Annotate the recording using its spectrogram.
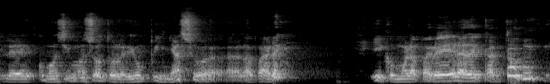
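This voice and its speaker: A man's voice: on the high side, gravelly, darkish tone. An older man, a musician being interviewed, chuckling as he tells an anecdote and quotes the dialogue. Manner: chuckling storyteller quoting dialogue. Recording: echoey room.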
